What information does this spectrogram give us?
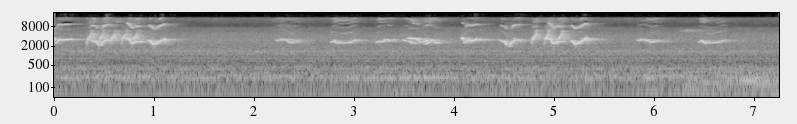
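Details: Oriental magpie-robin song offered as masteran material: clear whistled notes that swoop downward, mixed with short bursts of rapid buzzy rattling trills, over a steady low hum.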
